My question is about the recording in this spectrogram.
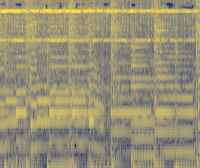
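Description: Mechanical alarm-clock bell ringing continuously as its little hammer beats the two bell cups very quickly, over background music.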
